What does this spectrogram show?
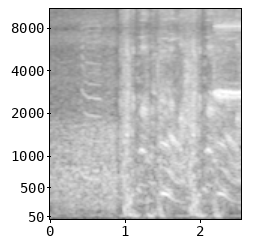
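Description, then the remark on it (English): A sports crowd roars in a steady, dense wash of noise, with scattered shouts rising out of it and a few thin, high whistle-like tones near the end. “To answer your first of your three questions, yes, it is a sports game.”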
